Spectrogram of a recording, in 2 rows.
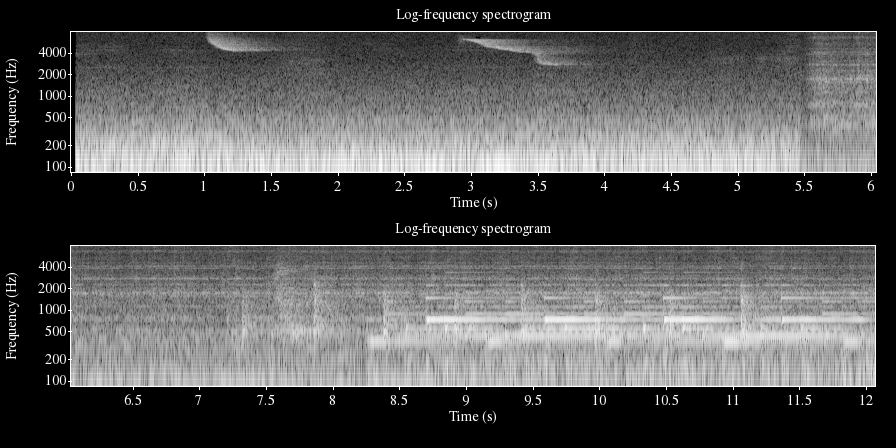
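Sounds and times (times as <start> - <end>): low steady rumble: 0.0 - 6.0
soft music: 7.6 - 12.0.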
